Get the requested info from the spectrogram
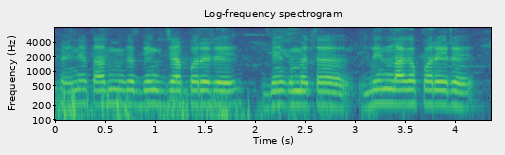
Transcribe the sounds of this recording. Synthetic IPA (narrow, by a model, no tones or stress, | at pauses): pəinet̪ad̪mikebẽŋkd͡ʒapəɾɛɾəɦebẽŋkmet̪ɔlinlaɡəpəɾɛɾɦɛ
